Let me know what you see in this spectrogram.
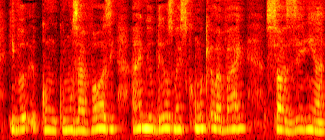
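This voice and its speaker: Noticeable background noise under a woman's moderately paced, fairly high-pitched speech. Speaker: psychologist and coach. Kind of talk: live stream talk. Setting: live stream.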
